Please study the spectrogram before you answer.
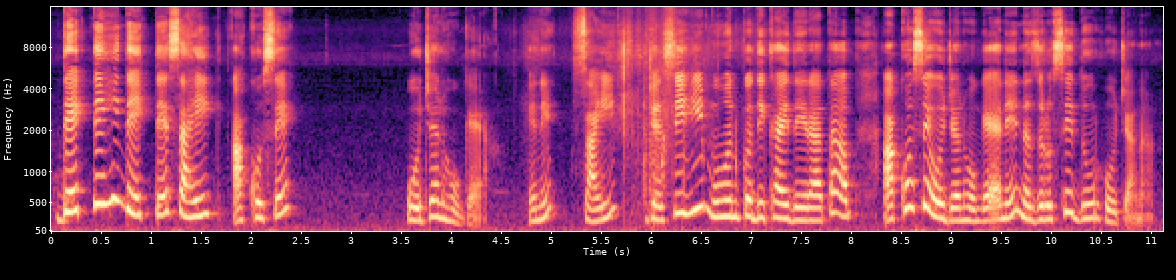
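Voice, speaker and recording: A woman's voice: on the high side, animated, a little slow. A woman teacher reads a story passage aloud and then explains each line in simple words. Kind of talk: reading and explaining a Hindi lesson.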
